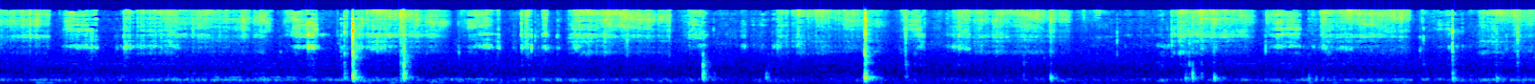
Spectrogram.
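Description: A utility-knife blade, held in a hand with long white nails, shaves and cuts into a solid, palm-sized, hand-held chunk of dry, crumbly purple soap. Soft, steady scraping and rasping is broken by irregular sharp, dry clicks and snaps as pieces crack away, with no ring after each one.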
